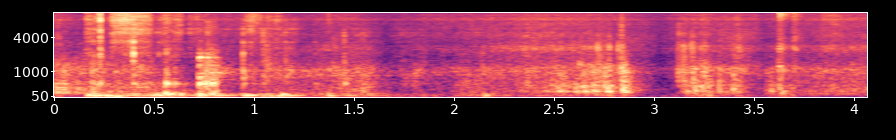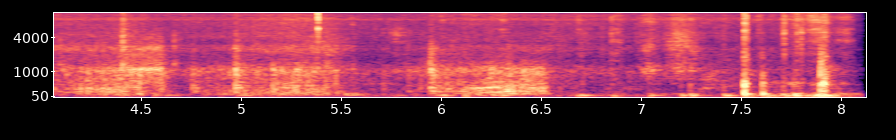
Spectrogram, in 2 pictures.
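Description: Chair creaking and groaning under a man shifting his weight, a low noise that sounds like farting.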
